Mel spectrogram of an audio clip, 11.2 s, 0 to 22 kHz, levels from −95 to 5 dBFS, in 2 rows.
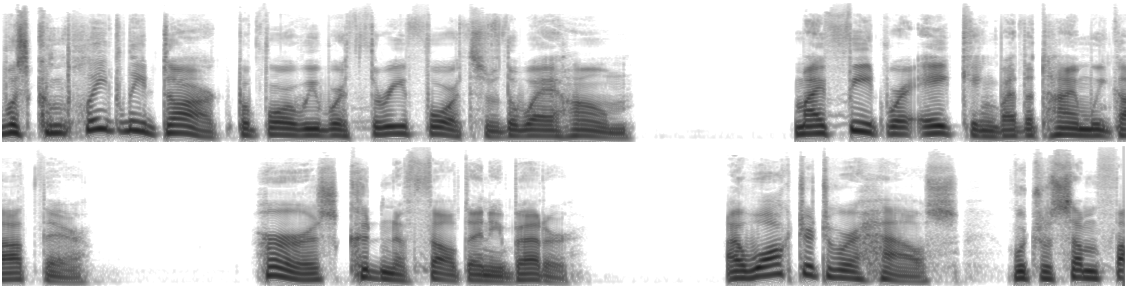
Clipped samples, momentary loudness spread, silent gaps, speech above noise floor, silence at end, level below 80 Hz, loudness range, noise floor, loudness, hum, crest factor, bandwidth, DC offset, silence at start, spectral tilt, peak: under 0.1%; 11 LU; none; over 73 dB; 0 s; -64 dBFS; 2 LU; under -90 dBFS; -18 LUFS; none; 18 dB; 16 kHz; under 0.1%; 0 s; -7 dB/octave; 0 dBFS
